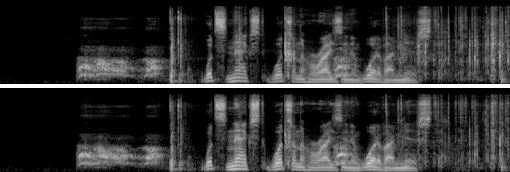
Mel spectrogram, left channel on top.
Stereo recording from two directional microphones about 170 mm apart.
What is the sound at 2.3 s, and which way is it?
Speech, 35° right (ahead or behind).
